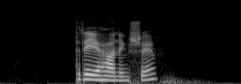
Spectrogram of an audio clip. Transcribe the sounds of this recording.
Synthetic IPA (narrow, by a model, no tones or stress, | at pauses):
t̪ʰɾeːɦœːɳɪŋʂeː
